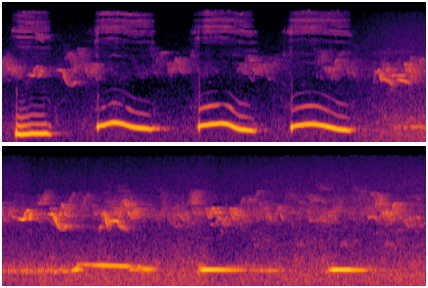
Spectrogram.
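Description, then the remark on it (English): A child's voice imitates a mourning dove with four loud, rising-then-falling hooting coos, followed by softer, steady cooing notes over a bed of chirping birdsong. “I can imitate a mourning dove.”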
